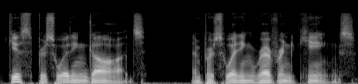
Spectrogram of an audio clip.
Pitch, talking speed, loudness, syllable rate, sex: 90 Hz, 115 wpm, -19 LUFS, 4.3 syllables/s, male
